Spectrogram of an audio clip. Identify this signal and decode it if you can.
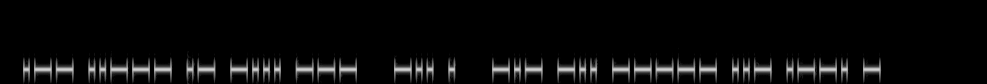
Morse code, heard as a keyed tone, about 23 wpm, 700 Hz. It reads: W2ABO DE KD0UPT
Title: USA Callsign DE Callsign 22wpm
